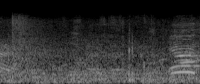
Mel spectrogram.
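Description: Voices echoing in a gymnasium during a wrestling bout, with a loud shout near the end.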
